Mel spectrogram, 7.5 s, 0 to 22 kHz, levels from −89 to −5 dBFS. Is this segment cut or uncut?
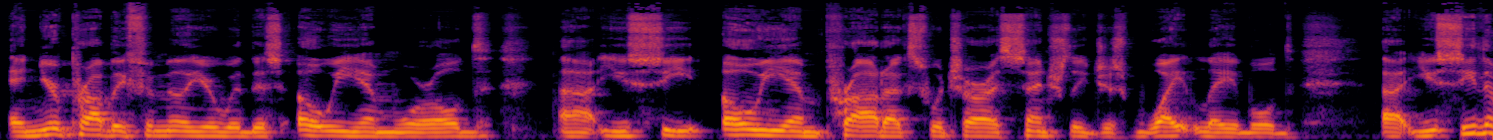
uncut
